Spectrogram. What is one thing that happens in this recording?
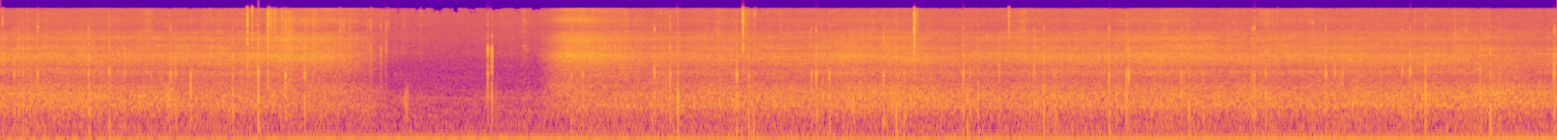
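Skates scrape and hiss over ice.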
